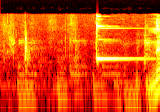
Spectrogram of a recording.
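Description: Game-show think music with plucked bass notes, cut off about a second in by a bright electronic ding held for about half a second that signals the panelist has finished writing. Speech begins at the very end.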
